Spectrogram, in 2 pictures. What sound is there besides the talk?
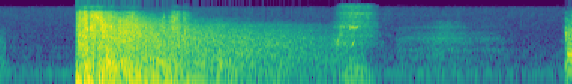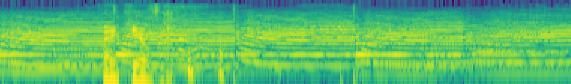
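air horn sound effect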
